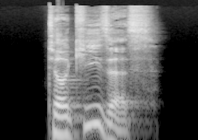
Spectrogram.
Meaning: strong/mixed nominative/accusative neuter singular of türkis
- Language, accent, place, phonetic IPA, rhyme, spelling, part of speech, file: German, Germany, Berlin, [tʏʁˈkiːzəs], -iːzəs, türkises, adjective, De-türkises.ogg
